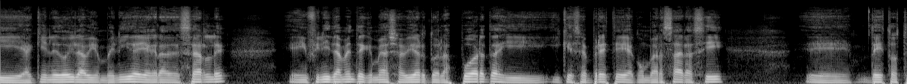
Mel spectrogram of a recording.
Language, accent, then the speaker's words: Spanish; Carmen de Areco, Buenos Aires Province, Argentina; born there; Está vinculada al pueblo donde yo nací, a Carmen de Areco.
